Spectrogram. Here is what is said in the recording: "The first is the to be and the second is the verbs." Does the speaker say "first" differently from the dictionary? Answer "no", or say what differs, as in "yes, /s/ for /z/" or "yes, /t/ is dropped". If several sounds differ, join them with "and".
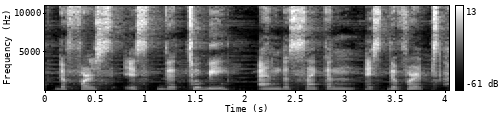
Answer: no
